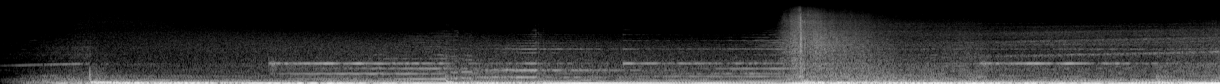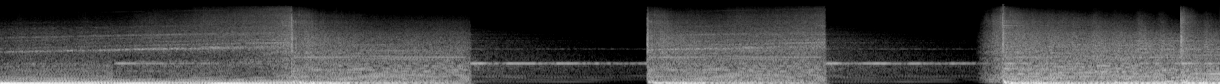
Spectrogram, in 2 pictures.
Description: Heroic Epic Music; motivational epic music

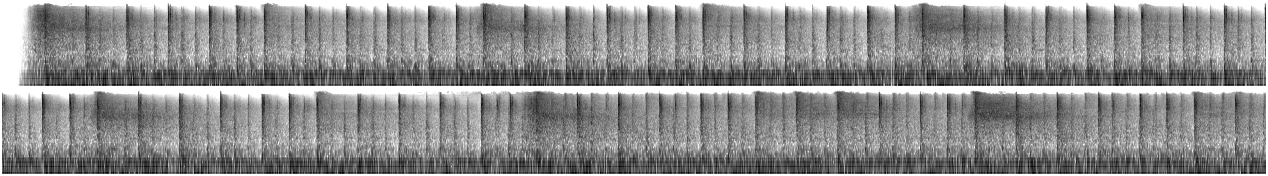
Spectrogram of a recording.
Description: Battle War Drums; intense drum beats

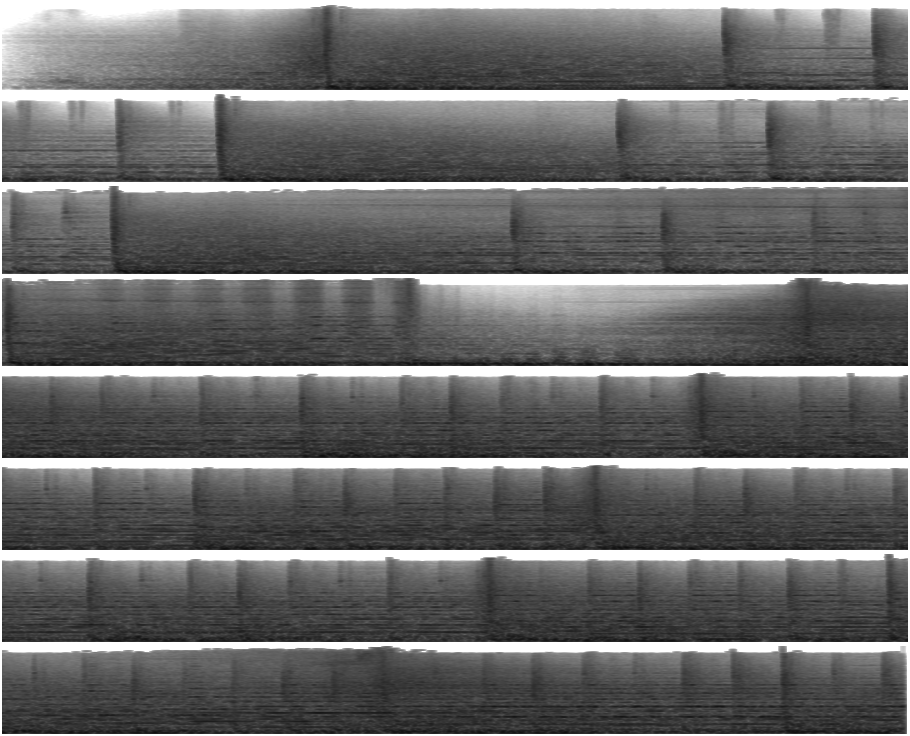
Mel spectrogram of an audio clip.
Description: Inspiration Heroic Music; motivational epic music

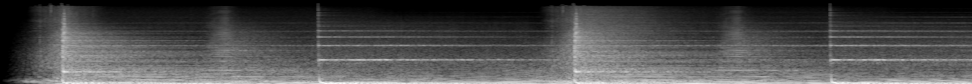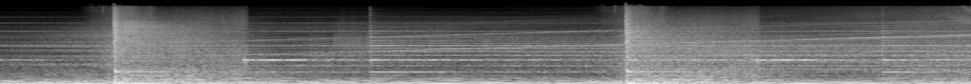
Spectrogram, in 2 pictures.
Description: Cinematic Intro Opener; epic background music

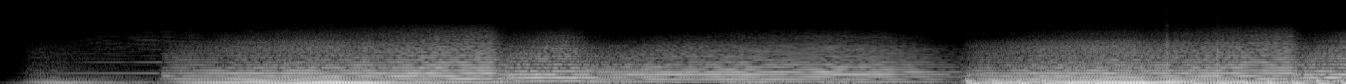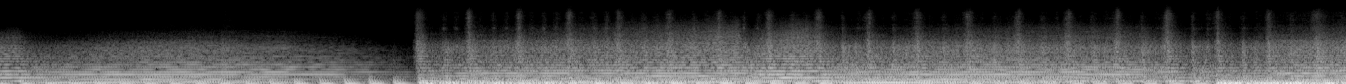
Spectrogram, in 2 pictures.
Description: Cinematic Trailer, motivational epic music

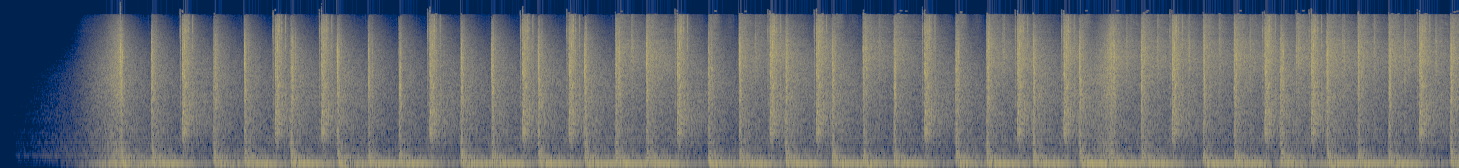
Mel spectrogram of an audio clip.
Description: Action Percussion; energetic

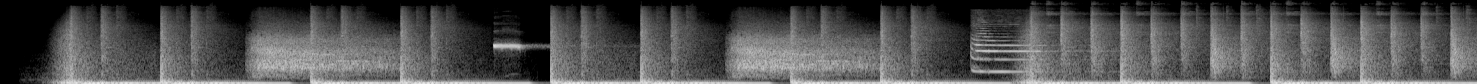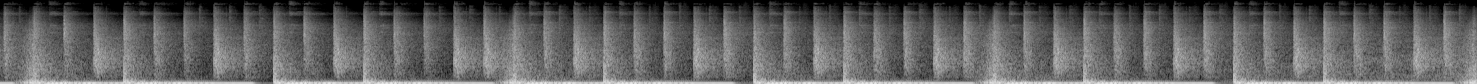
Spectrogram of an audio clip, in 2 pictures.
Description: Stomp Percussion Music; energetic

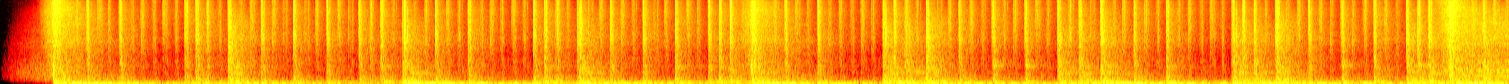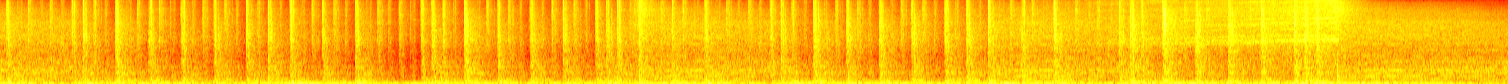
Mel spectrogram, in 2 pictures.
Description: Drum Opener Trailer, intense drum beats

